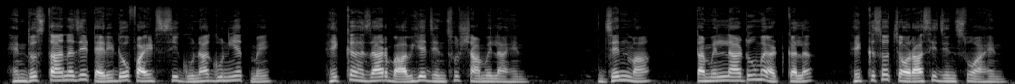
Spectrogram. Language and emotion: Sindhi, neutral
